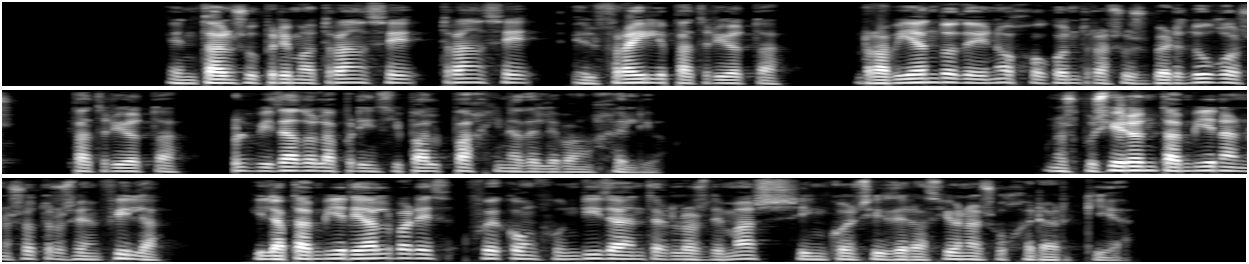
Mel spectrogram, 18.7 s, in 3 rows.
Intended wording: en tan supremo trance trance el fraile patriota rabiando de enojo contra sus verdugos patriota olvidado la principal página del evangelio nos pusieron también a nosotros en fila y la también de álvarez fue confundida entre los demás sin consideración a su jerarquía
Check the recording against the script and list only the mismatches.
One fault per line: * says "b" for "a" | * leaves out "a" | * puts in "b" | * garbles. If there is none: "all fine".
all fine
